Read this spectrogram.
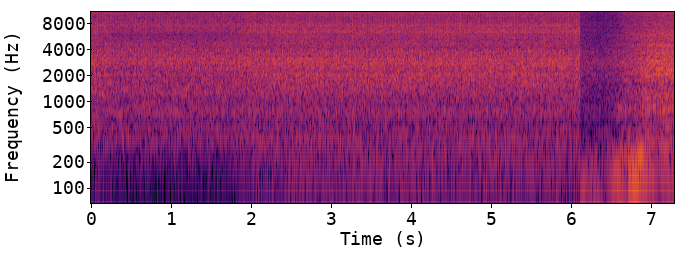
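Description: A car engine idles steadily close by.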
